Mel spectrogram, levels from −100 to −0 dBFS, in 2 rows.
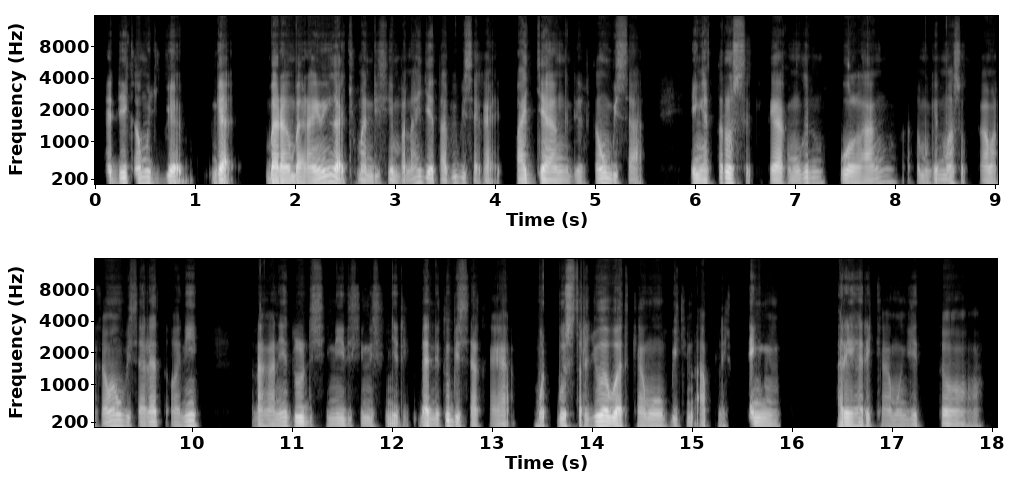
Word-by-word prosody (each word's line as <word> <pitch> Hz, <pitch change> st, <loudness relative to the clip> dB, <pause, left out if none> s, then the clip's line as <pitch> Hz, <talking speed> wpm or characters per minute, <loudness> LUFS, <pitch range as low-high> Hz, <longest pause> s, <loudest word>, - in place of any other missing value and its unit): Jadi 95 Hz, +5 st, +1 dB
kamu 110 Hz, +3 st, +2 dB
juga 100 Hz, -1 st, +4 dB, 0.4 s
gak -, -, +7 dB, 0.3 s
barang-barang 90 Hz, 0 st, +6 dB
ini 125 Hz, -, +6 dB
enggak -, -, +5 dB
cuma 95 Hz, -4 st, -2 dB
disimpen 90 Hz, 0 st, -4 dB
aja, 120 Hz, -5 st, +2 dB
tapi 100 Hz, +5 st, -5 dB
bisa 110 Hz, -5 st, -7 dB
kayak -, -, -6 dB, 0.2 s
pajang 95 Hz, -2 st, +3 dB
gitu 95 Hz, 0 st, -9 dB
ya, -, -, -26 dB
kamu 110 Hz, +3 st, +5 dB
bisa, 95 Hz, -, -6 dB, 0.5 s
inget 100 Hz, -2 st, +3 dB
terus, 115 Hz, -2 st, +3 dB, 0.3 s
ya 95 Hz, -1 st, +5 dB
mungkin 115 Hz, +7 st, -4 dB, 0.2 s
pulang 95 Hz, +8 st, 0 dB
atau -, -, -18 dB
mungkin 95 Hz, +1 st, -5 dB
masuk 95 Hz, -1 st, -4 dB
ke -, -, -67 dB
kamar 95 Hz, 0 st, -3 dB
kamu 115 Hz, +5 st, +2 dB
bisa 100 Hz, -1 st, -8 dB
lihat, 105 Hz, 0 st, 0 dB
oh 95 Hz, -, -5 dB
nih 120 Hz, +4 st, +1 dB, 0.5 s
kenangannya 90 Hz, +2 st, -2 dB
dulu 105 Hz, -1 st, +5 dB
di 100 Hz, -, -15 dB
sini 95 Hz, -1 st, -6 dB
di -, -, -12 dB
sini 95 Hz, -1 st, -7 dB
sendiri, 95 Hz, -, -6 dB
dan 90 Hz, -1 st, +2 dB
itu 90 Hz, -, -1 dB
bisa 95 Hz, -2 st, -4 dB
kayak 90 Hz, -3 st, -6 dB, 0.3 s
mood -, -, -3 dB
booster 95 Hz, 0 st, -2 dB
juga 115 Hz, +2 st, +8 dB
buat 100 Hz, -1 st, +7 dB
kamu, 95 Hz, -2 st, -2 dB
bikin 90 Hz, -1 st, -10 dB
uplifting 95 Hz, 0 st, -3 dB, 0.6 s
hari-hari 95 Hz, -1 st, +2 dB
kamu 90 Hz, -2 st, -10 dB
gitu. 90 Hz, 0 st, -5 dB
95 Hz, 180 wpm, -25 LUFS, 90-100 Hz, 0.6 s, juga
